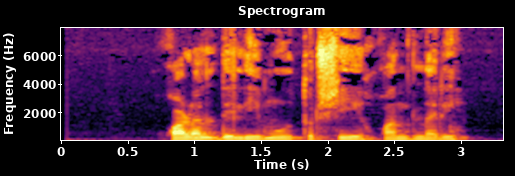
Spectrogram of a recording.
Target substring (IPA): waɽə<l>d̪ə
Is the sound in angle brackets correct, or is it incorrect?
correct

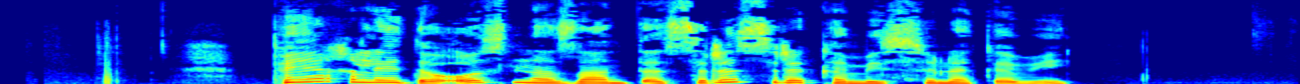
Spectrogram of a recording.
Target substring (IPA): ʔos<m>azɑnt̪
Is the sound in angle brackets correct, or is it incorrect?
incorrect: n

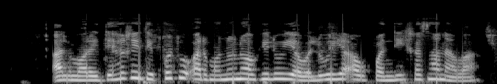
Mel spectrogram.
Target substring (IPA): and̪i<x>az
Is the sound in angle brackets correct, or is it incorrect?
correct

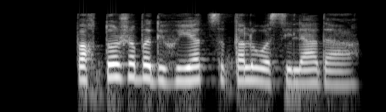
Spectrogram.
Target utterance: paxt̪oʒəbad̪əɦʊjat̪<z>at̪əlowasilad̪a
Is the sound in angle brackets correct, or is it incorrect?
incorrect: s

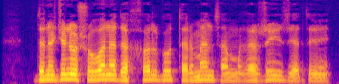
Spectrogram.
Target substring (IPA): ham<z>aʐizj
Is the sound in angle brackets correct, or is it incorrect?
incorrect: ɣ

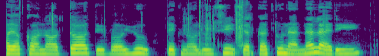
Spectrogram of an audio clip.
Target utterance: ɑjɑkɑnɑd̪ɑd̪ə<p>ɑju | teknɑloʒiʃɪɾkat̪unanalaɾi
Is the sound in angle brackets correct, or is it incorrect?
incorrect: b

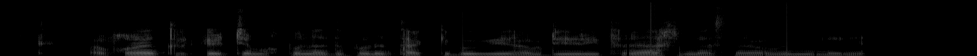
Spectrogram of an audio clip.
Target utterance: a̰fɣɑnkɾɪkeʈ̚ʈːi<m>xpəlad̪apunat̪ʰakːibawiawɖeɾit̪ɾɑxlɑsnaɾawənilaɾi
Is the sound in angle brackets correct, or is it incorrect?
correct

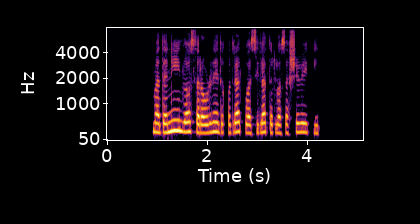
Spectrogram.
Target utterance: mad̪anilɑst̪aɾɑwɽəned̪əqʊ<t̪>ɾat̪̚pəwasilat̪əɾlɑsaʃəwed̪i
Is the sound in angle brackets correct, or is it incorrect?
incorrect: d̪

